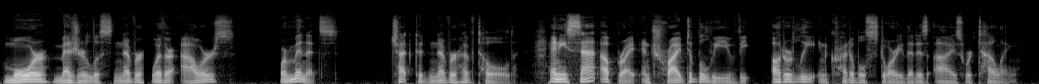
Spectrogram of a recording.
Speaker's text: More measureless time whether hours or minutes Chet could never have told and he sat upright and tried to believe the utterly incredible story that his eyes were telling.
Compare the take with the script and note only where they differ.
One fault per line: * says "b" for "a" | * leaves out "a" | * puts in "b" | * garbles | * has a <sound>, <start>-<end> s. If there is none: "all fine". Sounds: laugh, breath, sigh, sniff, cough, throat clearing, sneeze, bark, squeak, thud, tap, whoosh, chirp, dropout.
* says "never" for "time"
